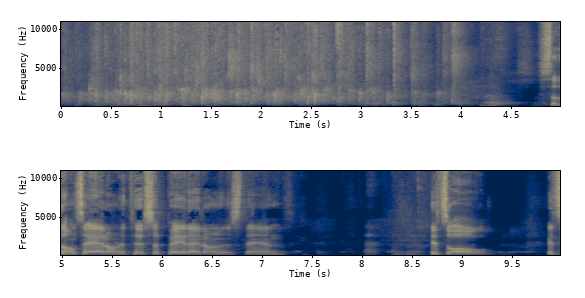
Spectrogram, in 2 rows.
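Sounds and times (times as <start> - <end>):
crowd applause: 0.0 - 4.3
speech: 4.9 - 7.4, 8.7 - 9.9.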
